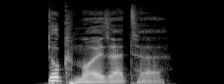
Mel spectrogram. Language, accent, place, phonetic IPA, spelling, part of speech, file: German, Germany, Berlin, [ˈdʊkˌmɔɪ̯zɐtə], duckmäuserte, verb, De-duckmäuserte.ogg
- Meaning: inflection of duckmäusern: 1. first/third-person singular preterite 2. first/third-person singular subjunctive II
